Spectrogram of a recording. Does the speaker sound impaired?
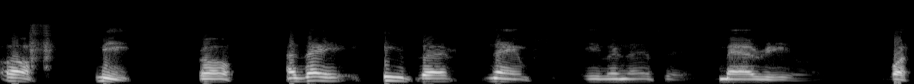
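Yes: ALS, bulbar onset, later regular ALS; slurred or slowed speech.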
